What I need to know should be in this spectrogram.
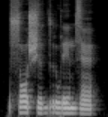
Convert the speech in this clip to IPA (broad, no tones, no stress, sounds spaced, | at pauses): s ɔ ʃ ɘ ɡ r u ɾ e m z æ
